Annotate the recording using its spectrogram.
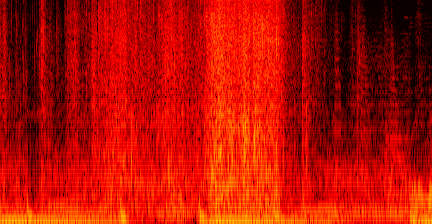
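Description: Background music with the rustle of a fabric satchel being handled and opened, loudest in a burst about two seconds in.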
